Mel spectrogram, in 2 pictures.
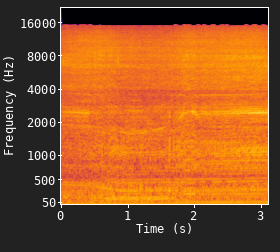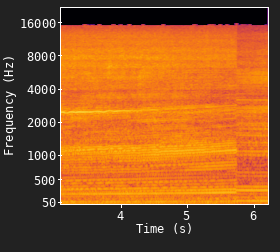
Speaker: The fueling on his is very smooth. This doesn't seem to have the popping I get. So I'd say his tune is a nice smooth tune.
